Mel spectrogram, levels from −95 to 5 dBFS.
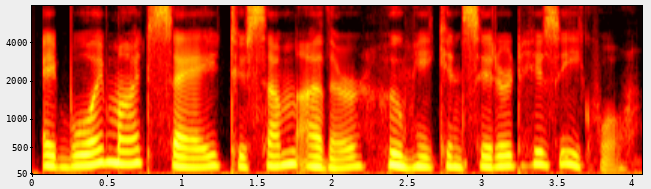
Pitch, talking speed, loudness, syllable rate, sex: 180 Hz, 175 wpm, -17 LUFS, 4.6 syllables/s, female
